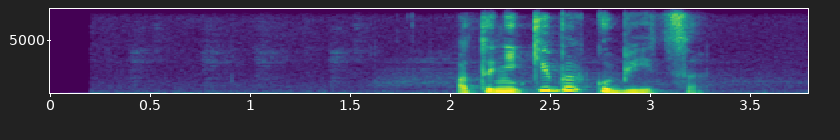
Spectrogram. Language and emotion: Russian, neutral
